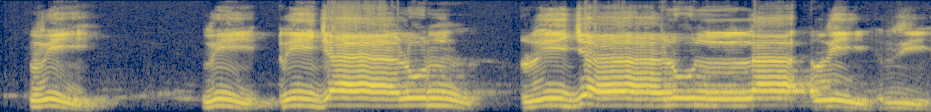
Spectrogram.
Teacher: bunyi rnya yang tipis yang kasrah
